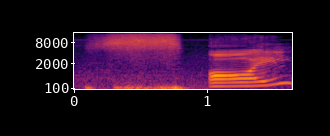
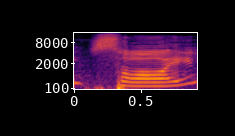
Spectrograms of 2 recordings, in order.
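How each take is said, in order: First: Long hissed S, pause, then "oil"; sounded out. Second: Said in the usual way. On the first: Shown as a demonstration. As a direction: split it into "S" and "oil" for learners. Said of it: "say the oi and then the whole word". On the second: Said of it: "then the whole word".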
